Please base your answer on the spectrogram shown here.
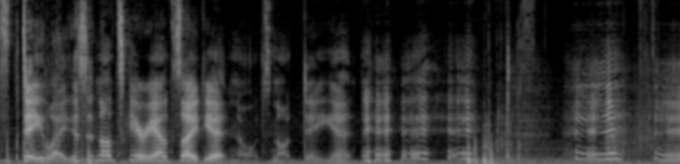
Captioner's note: cries and whines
